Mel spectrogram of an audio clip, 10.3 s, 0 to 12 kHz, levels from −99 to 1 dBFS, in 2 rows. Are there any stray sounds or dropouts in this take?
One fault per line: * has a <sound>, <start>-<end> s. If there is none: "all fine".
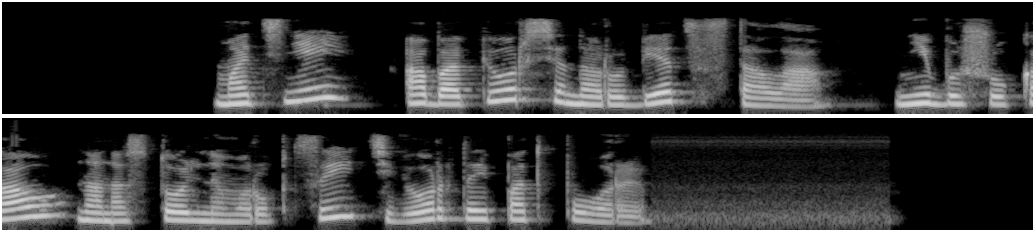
all fine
